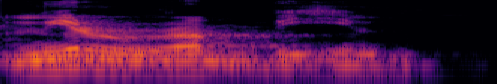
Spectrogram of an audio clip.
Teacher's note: Nun sukun bertemu ra, maka kita baca dengan idgham bila gunnah. Caranya adalah masukkan nun ini kepada huruf ra tanpa ada dengungan. Jadi yang tertulisnya min rabbihim, kita bacanya mir rabbihim.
